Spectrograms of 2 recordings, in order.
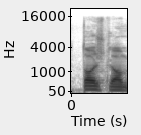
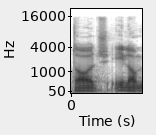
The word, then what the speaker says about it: Dogelon: renamed it after the capital city of mars dodge long pronounced not dodge elon because they would be a migrant and if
